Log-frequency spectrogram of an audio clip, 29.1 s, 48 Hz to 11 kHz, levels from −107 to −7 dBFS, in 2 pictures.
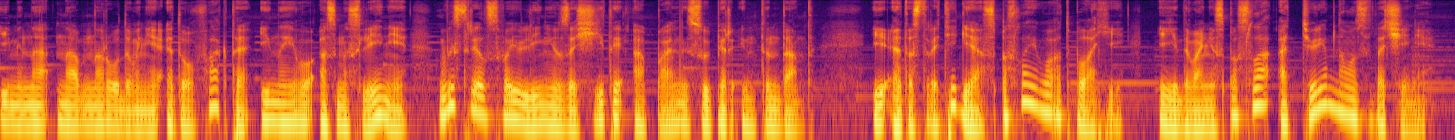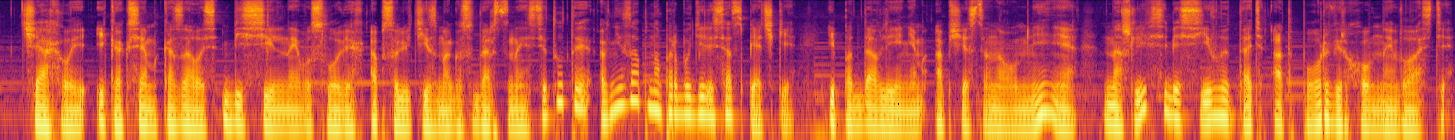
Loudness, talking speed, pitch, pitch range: -19 LUFS, 120 wpm, 90 Hz, 80-105 Hz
